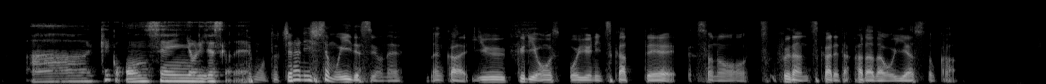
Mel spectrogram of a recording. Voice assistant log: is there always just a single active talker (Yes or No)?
Yes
